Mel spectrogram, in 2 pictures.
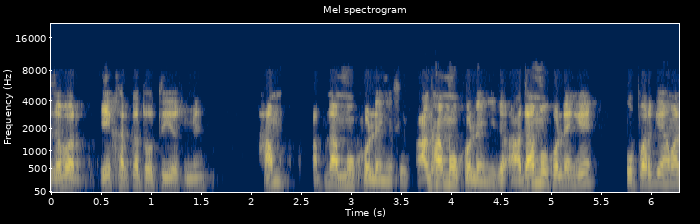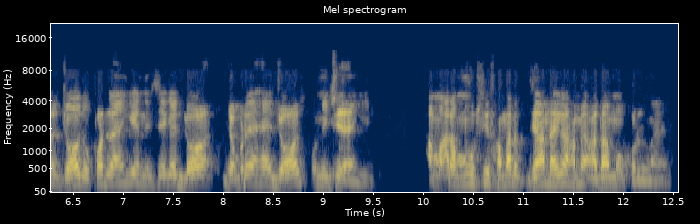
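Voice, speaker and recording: High-voiced male teacher drilling vowel sounds. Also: brisk. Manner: repeats vowel sounds, quizzes students. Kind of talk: classroom lesson on Arabic vowels. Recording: dull lo-fi recording.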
